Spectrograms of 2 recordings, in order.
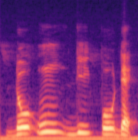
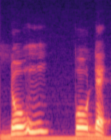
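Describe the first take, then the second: First: All four syllables are said in full. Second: The second syllable is dropped, leaving three. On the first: "la première façon" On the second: "la forme contractée"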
